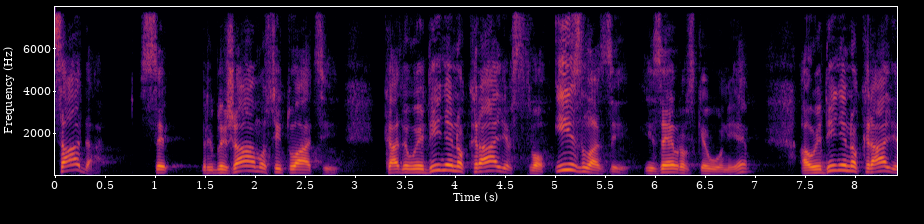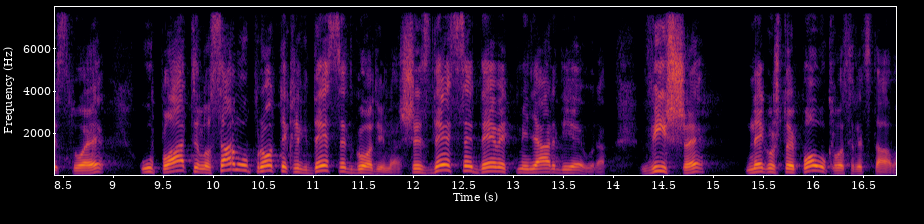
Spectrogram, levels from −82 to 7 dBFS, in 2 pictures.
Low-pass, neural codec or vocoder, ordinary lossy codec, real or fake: none; codec, 16 kHz, 16 kbps, FunCodec, trained on Chinese and English, 50 frames a second; none; fake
